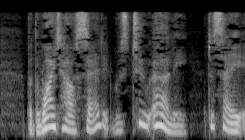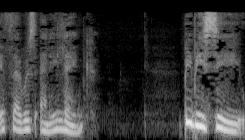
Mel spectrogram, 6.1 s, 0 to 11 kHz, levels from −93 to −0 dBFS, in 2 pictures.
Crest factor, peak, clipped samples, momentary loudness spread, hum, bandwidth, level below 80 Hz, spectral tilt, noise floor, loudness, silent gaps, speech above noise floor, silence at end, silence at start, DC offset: 16 dB; -6 dBFS; under 0.1%; 14 LU; none; 8.8 kHz; -62 dBFS; -5 dB/octave; -69 dBFS; -23 LUFS; none; 47 dB; 0 s; 0.35 s; under 0.1%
